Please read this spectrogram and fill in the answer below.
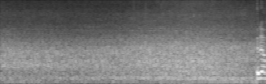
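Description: Steady noise of road traffic, swelling slightly a little past halfway, as a car goes by.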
